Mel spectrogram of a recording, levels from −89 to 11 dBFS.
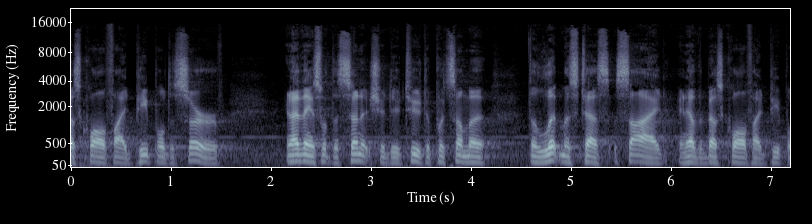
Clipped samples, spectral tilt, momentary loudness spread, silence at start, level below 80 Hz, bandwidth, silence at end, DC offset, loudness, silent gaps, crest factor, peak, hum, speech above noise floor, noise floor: under 0.1%; -3 dB/octave; 8 LU; 0 s; -64 dBFS; 15.5 kHz; 0 s; under 0.1%; -28 LUFS; none; 22 dB; -6 dBFS; none; 28 dB; -56 dBFS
